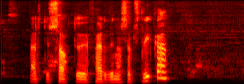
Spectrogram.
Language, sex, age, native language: Icelandic, male, 40-49, Icelandic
